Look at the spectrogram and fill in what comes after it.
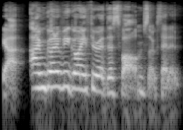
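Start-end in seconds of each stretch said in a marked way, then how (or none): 1.8-2.4 breathy whisper of excitement. Real, not acted. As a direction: whisper it like a secret thrill. Excited aside under breath.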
